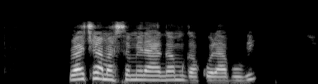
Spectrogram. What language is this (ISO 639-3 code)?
lug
